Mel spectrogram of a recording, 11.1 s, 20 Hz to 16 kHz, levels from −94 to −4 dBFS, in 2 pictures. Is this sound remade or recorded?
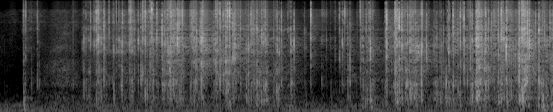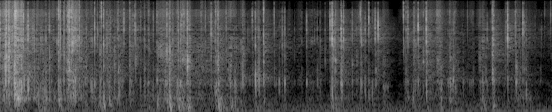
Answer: remade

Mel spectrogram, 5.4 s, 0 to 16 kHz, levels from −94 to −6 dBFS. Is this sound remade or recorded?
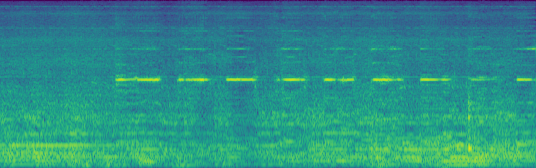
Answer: remade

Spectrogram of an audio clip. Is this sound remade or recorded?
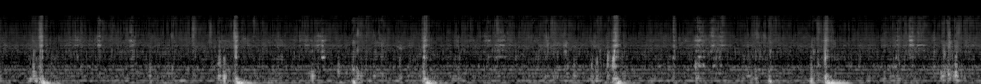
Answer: remade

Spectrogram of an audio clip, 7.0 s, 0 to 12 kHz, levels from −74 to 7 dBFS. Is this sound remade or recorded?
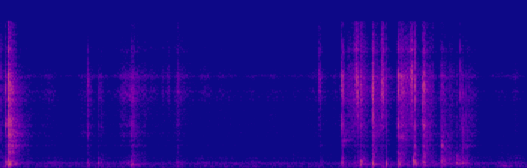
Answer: remade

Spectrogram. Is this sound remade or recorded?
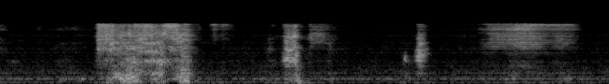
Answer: remade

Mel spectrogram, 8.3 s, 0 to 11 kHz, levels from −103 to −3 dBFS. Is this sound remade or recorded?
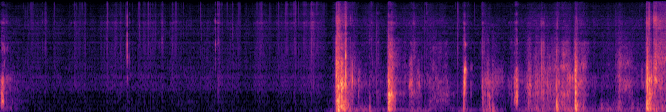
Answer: remade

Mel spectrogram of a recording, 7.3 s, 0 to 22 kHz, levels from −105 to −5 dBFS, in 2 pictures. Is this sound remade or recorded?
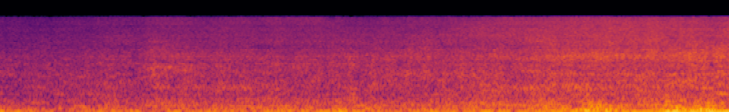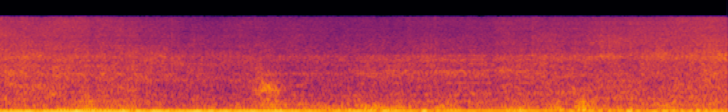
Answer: remade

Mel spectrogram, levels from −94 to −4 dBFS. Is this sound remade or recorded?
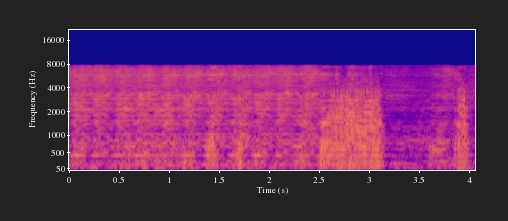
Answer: remade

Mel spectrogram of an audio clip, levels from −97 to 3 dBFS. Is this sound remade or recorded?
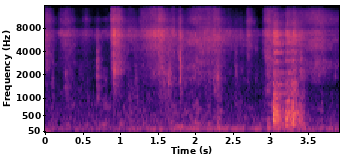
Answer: remade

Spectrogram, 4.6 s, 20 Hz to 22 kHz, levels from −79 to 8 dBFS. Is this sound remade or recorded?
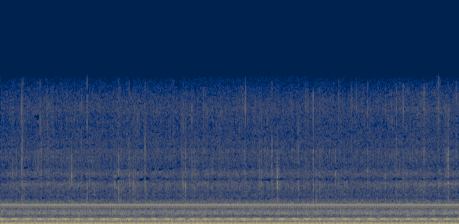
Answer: recorded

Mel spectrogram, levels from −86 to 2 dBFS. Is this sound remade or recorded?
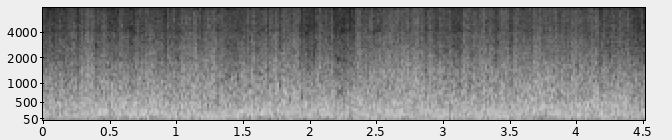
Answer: remade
